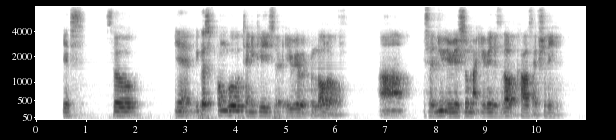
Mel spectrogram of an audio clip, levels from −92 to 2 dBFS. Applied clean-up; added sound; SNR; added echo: neural mask model DeepFilterNet 3.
